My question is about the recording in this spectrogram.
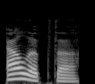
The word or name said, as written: aliptha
